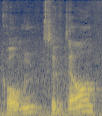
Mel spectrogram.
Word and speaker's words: Colton Civitello: We'll keep talking just like we are, but I should say, welcome to BMX in our blood, Colton Civitello.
